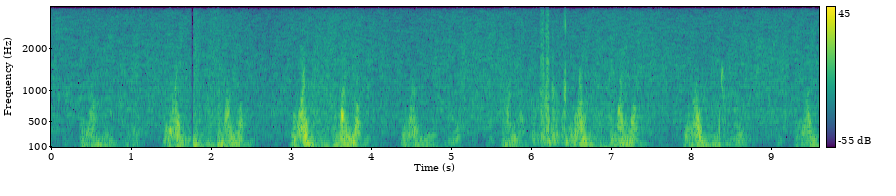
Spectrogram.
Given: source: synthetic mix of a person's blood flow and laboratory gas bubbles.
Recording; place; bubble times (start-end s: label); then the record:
Doppler ultrasound of blood flow; precordium
6.01-6.50 s: bubbles
8.34-8.43 s: bubbles
From the record:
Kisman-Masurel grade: 111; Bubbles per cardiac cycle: 1 to 2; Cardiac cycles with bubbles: 1 to 10%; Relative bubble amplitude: barely perceptible (0.100 to 0.250); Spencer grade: 1 (occasional bubble signal discernible with the cardiac motion signal, with majority of cardiac periods free of bubbles); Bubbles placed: anywhere in the cardiac cycle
